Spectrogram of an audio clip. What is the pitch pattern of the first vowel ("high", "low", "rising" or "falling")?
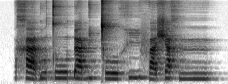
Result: falling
